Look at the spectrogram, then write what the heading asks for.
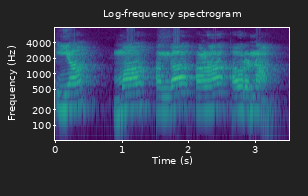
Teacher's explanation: यह नासिक के व्यंजन है इनको नासिका से यानी नाक से लिया जाता है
